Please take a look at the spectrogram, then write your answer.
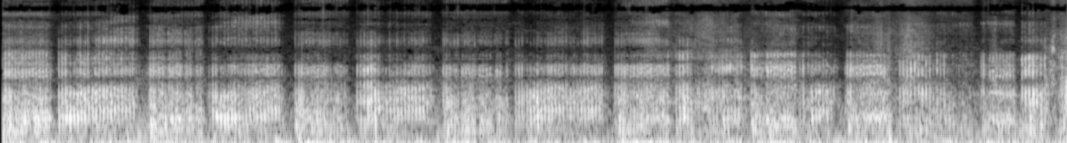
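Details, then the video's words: Domestic cat purring loudly while being petted; a steady low rumbling drone, continuous throughout, with faint rhythmic breath pulses and occasional soft clicks from handling. "Cat Purrs Loudly While Being Petted"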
